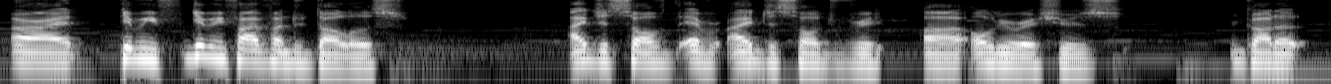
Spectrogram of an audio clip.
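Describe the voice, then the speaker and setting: A man's voice: medium pitch, normal speed, darkish tone, soft background music. A man streaming a game, improvising casual, joking replies to the dialogue with a stammering delivery.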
